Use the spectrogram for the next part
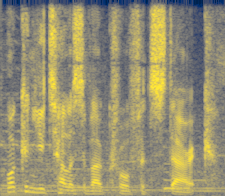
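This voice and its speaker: Male actor as cheeky, impatient young assassin for a game; hugely varied pitch, brash attitude, score underneath. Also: very animated, brisk, loud music behind the voice, close to an everyday voice. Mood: casual, cocky. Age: young adult. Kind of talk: video game cutscene acting.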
